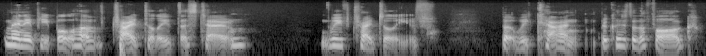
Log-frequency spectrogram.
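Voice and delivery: soft, low, lifeless townsperson; eerie hollow voice. Acted. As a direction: drone it softly, drained of life. Eerie tavern keeper speaking.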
